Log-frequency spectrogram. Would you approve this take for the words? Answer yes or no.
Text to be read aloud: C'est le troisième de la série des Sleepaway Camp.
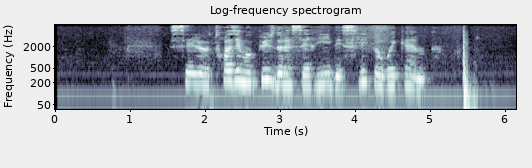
no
